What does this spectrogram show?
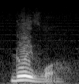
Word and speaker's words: Louisville: So there's some pronunciation like Louisville, okay, the basketball team, okay, university, that is pronounced like Louisville. There's no S. That's French pronunciation.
